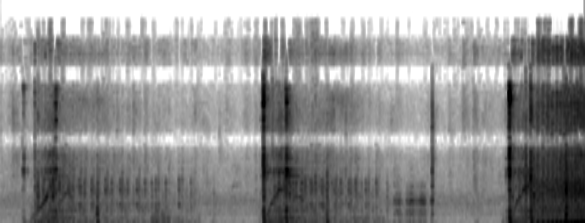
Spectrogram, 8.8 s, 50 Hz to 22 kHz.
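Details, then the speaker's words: A-iPower SUA2300i/SC2300i portable inverter generator after no-start carburetor repair and Seafoam fuel treatment: a few pulls and sputters, then it catches and settles to steady speed; normal start. "Alright guys, the generator is ready. Let's give it a start."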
